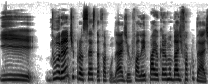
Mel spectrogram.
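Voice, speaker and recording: Fairly quick, fairly high-pitched speech from a woman with lively intonation, in a very clean recording with a silent background. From Belém, northern Brazil (born São Paulo state). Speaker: communication coach and photographer. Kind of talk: podcast interview.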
